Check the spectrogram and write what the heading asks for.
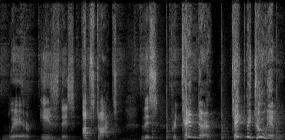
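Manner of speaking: king demands to face the rival; furious lion. Acted.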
